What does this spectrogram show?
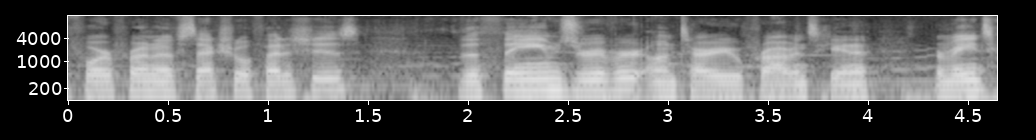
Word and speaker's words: Thames: Thames is pronounced Thames.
